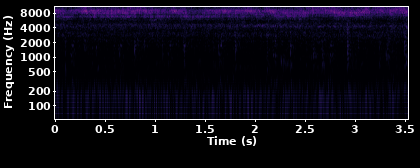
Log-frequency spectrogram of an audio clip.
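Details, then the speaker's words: Wilesco model stationary steam engine, last run about 1983, freshly oiled and running again for the first time in 30-40 years: steady steam hiss with soft, even exhaust puffs about three to four a second; running smoothly and healthily. "Bursts into life. Hey. Left. Still puffing away there nicely, isn't it?"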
